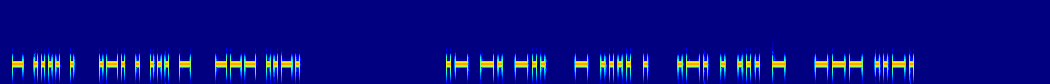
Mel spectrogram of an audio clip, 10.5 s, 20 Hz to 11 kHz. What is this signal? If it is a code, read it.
Morse code, heard as a keyed tone, about 36 wpm, 700 Hz. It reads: THE REST OF AND THE REST OF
